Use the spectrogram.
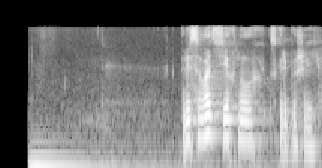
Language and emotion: Russian, neutral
